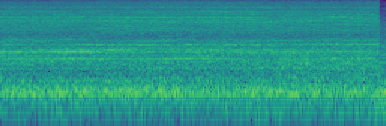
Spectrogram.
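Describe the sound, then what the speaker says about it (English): A MIG welder feeds wire through its hose, making a continuous, even mechanical whirring hum. The sound stays close and steady throughout, with no pauses and no voices. "Pull the trigger and the wire should feed through cleanly."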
